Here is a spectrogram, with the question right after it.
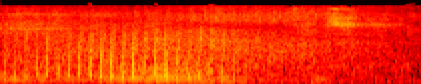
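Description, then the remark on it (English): A helicopter sound effect: rapid rotor chop thumps in steady, fast pulses, loud at first, then fading away over the last second with no talking. “Do you have like a helicopter or no? Do you have like an airplane sound effect?”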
